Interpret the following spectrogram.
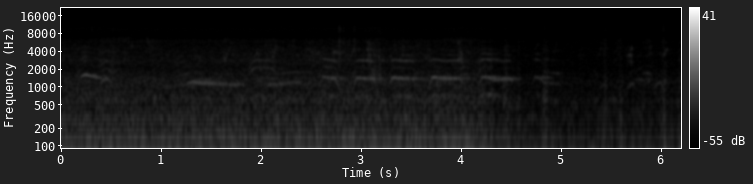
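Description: A flock of birds calling: many short, repeated calls overlapping one another, fewer near the end, over a steady low rumble.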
